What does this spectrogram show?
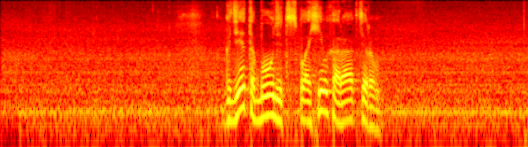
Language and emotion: Russian, neutral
